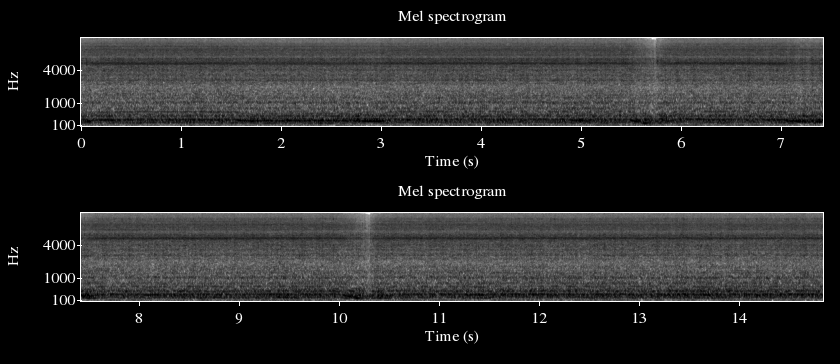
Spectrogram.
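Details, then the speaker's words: Older Hornby model train motor after servicing of commutator and brushes; smooth, steady high whir at even pitch with no catching or rattle; brief jerkiness earlier came from loose test leads; motor runs cleanly. "I sounds sweet that's one sweet money motor"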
